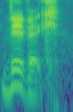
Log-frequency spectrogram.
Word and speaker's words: Vivek: Vivek. – Vivek, okay. – Yeah. – Okay, so we have I haven't even had a chance to talk too much about this. I met Vivek last week.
